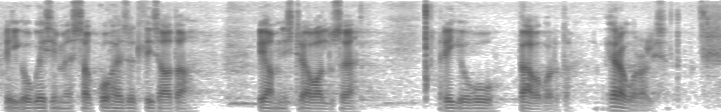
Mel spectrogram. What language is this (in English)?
Estonian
